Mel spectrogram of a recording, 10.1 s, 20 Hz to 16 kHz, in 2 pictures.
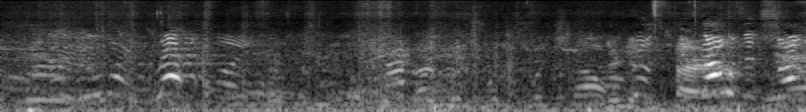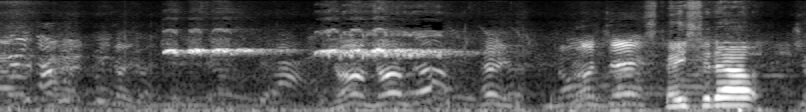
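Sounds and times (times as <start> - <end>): spectators chatting and calling: 0.0 - 10.0.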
